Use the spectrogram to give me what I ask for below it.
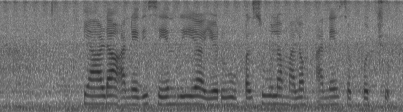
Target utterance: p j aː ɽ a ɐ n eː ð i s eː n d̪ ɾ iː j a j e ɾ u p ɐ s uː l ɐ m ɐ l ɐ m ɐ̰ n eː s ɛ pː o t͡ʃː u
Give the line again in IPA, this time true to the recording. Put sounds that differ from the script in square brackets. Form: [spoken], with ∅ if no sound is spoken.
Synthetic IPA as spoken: p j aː ɽ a ɐ n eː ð i s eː n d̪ ɾ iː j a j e ɾ u p ɐ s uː l ɐ m ɐ l ɐ m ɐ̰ n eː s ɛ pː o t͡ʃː u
